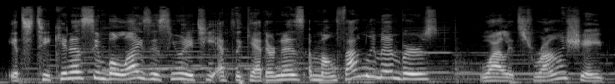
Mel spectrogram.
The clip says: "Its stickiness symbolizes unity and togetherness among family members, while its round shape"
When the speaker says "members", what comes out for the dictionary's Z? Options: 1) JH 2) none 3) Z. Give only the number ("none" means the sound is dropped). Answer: 3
